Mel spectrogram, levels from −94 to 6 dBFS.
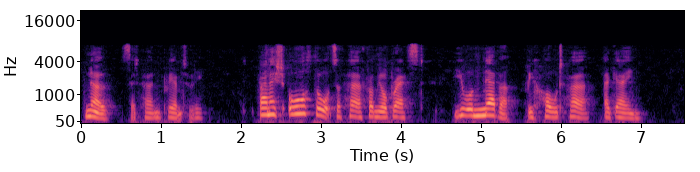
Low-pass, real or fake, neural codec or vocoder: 7.2 kHz; fake; vocoder, 22.05 kHz, 80 mel bands, Vocos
